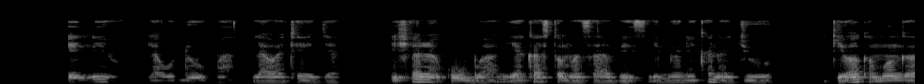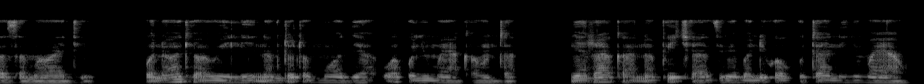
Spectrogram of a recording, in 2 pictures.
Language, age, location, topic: Swahili, 18-24, Nairobi, finance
